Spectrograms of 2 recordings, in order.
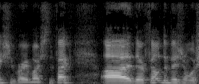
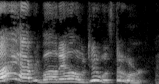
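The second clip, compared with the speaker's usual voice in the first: cartoonish, high, loud, swooping sing-song voice; 11 semitones higher, 11 dB louder than usual. Following a remark that the last try was the worst ever, cartoon version of Jimmy Stewart. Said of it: "That was like the cartoon version".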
